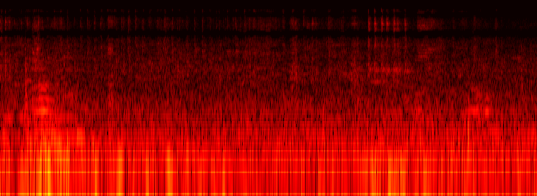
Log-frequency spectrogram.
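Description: Bicycle tyres roll over a rough concrete path.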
